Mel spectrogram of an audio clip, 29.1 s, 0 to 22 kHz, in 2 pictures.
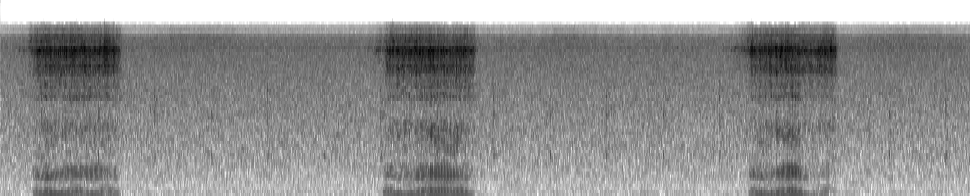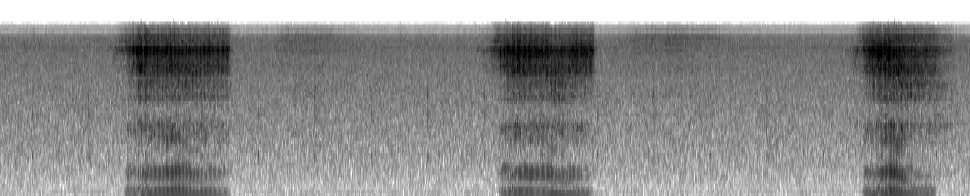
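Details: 5-month-old Golden Retriever puppy in deep sleep: loud, regular snores about 11 a minute with quiet gaps between.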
